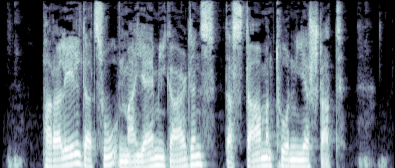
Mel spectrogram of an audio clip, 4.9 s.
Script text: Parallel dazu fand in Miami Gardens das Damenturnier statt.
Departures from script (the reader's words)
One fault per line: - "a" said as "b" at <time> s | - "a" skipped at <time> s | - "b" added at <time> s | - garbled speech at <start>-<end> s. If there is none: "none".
- "fand in" skipped at 1.5 s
